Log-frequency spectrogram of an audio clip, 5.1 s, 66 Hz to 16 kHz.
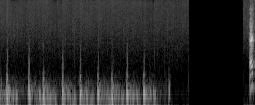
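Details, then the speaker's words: Dog heart auscultation: fast, irregular heartbeat near 180 a minute with beats varying in loudness; atrial fibrillation. "notice the irregular rate and variable intensity of heart sounds of a dog in atrial fibrillation"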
